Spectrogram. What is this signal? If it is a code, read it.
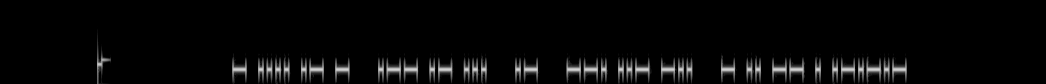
Morse code, heard as a keyed tone, about 27 wpm, 700 Hz. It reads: THAT WAS A GUD TIME.
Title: Sentences from Top 200 Words and Abbreviations 28wpm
